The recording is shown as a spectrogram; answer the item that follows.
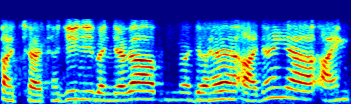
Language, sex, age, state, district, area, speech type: Urdu, male, 18-30, Uttar Pradesh, Rampur, urban, conversation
